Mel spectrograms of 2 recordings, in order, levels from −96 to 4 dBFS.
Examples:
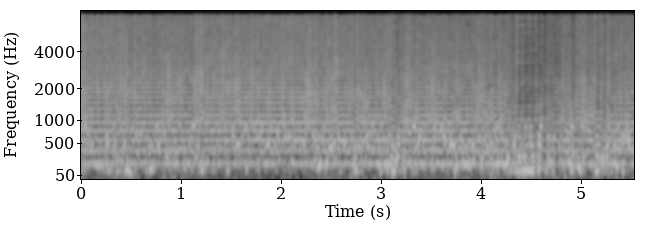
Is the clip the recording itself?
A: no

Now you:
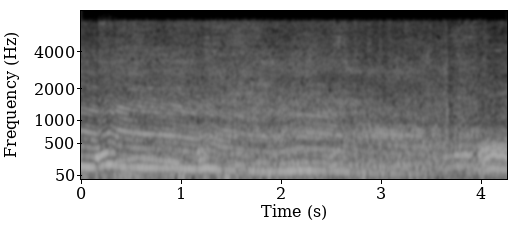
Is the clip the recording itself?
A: yes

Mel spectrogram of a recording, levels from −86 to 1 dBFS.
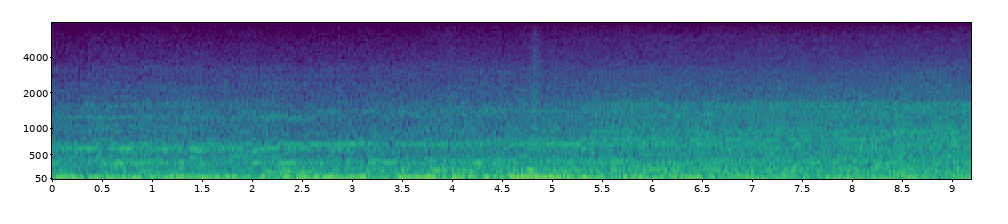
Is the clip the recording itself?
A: no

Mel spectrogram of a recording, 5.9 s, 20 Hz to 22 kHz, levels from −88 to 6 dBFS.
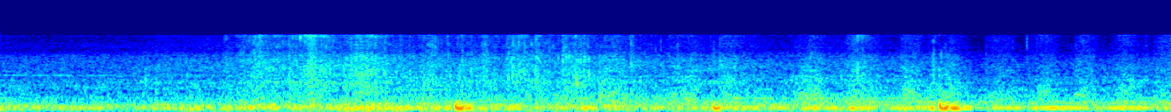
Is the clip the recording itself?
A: yes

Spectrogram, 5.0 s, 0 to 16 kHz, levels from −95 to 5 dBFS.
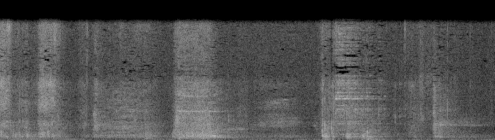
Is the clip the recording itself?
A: yes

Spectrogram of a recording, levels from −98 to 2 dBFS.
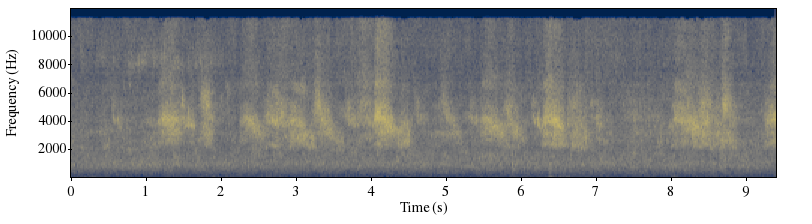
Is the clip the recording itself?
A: no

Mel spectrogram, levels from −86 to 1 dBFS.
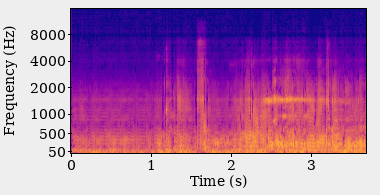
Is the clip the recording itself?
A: no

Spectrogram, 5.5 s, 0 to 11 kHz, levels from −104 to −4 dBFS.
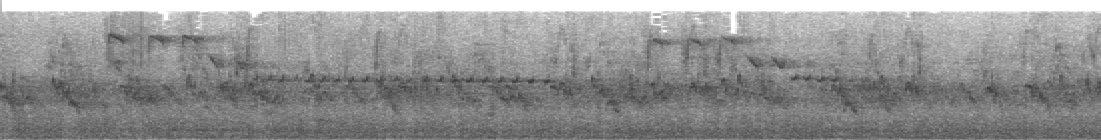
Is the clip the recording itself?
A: yes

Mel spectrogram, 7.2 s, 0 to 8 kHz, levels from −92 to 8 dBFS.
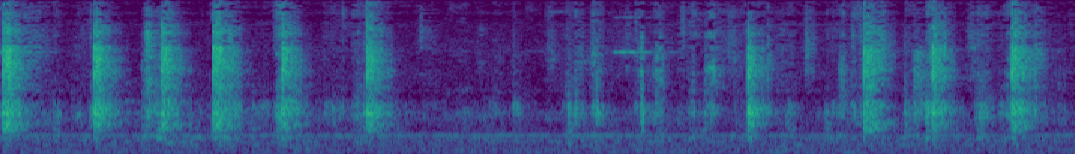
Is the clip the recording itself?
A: yes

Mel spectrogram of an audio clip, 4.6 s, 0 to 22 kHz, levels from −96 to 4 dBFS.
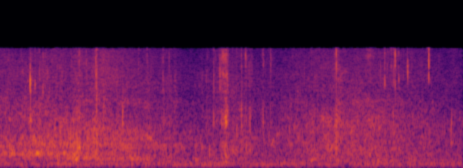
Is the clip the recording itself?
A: yes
